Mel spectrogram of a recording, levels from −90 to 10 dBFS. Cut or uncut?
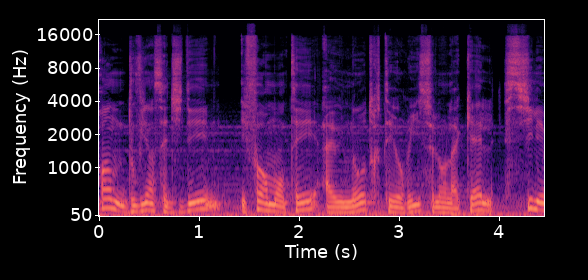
uncut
